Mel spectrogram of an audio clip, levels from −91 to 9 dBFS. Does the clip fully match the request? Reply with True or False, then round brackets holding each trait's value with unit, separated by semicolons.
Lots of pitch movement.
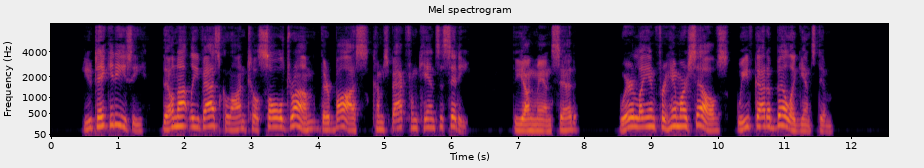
True (7.1 semitones)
